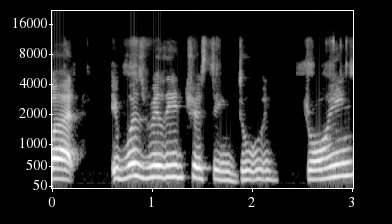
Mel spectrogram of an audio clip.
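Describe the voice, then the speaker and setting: Recorded dry and close with no echo, this voice in a Spanish accent has a dark, mellow tone, ordinary pitch variation and a fairly slow pace. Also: woman. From Mexico. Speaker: artist. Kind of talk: casual chat.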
